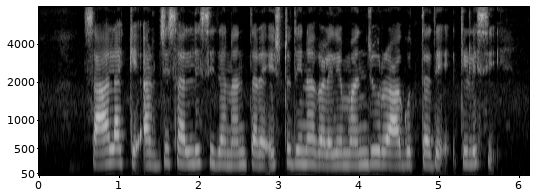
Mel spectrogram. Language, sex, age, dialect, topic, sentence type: Kannada, female, 18-24, Coastal/Dakshin, banking, question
